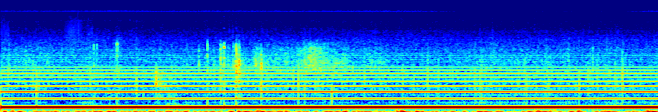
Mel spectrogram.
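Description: Steady low electrical hum with a few faint scattered clicks: the background noise of an old film's soundtrack.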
